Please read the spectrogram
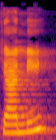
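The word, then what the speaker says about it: junho: Next है हमारा months of the year यानी उस मेजसदानु।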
